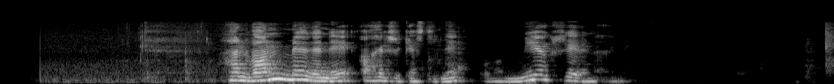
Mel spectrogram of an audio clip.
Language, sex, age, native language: Icelandic, female, 50-59, Icelandic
